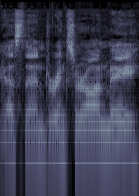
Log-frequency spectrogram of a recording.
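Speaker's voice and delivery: loud announcing voice. In the game, a character announces to the whole bar, raised voice. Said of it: "I will raise my voice for this".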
